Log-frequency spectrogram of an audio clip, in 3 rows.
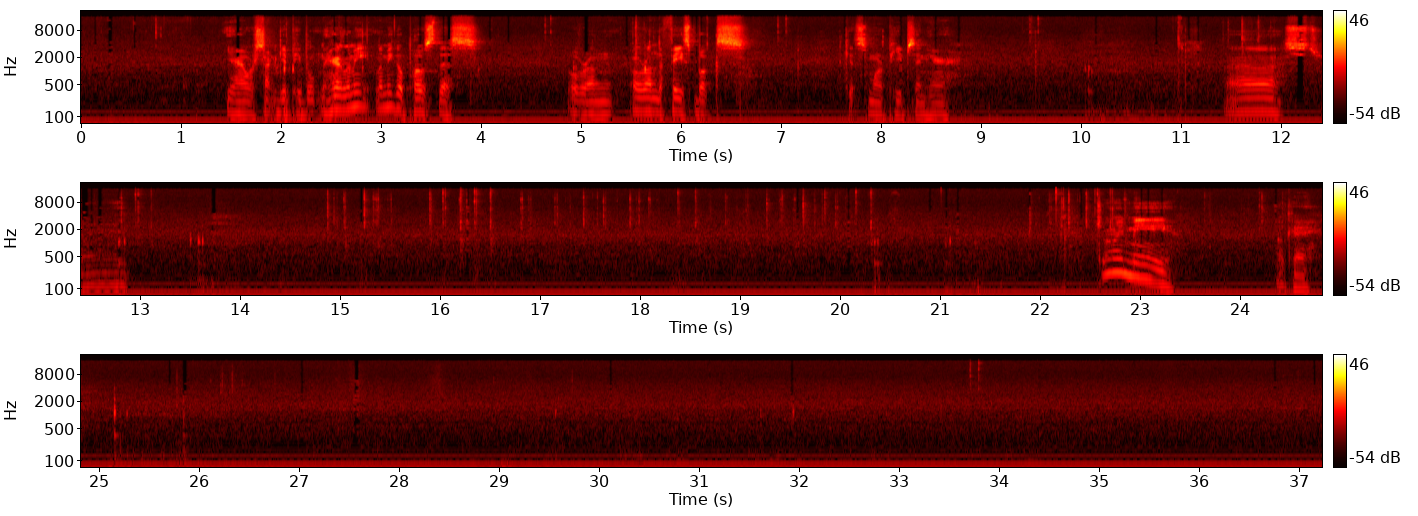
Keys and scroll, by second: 5.6 ctrl+c, 11.4-13.4 typing, 14.8-20.5 typing, 21.7-23.9 typing, 24.3 shift+Return, 26.3 ctrl+v.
